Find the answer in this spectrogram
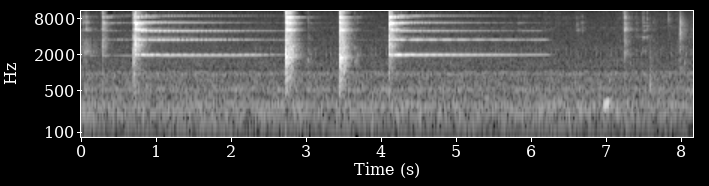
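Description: A pair of extremely lightweight Egyptian finger cymbals (zills) struck together: a clear ring about a second in that fades over about two seconds, two short muted clacks, then another clear ring that dies away over about two seconds. Faint clinks of metal follow near the end.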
